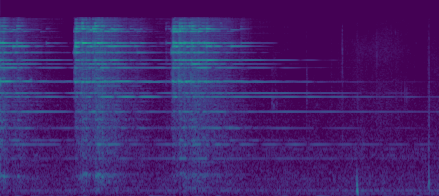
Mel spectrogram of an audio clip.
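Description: Altar bells rung three times, about a second and a half apart, each ring a cluster of high bell tones fading away, marking the elevation of the consecrated host at Mass. A faint knock follows about five seconds in.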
